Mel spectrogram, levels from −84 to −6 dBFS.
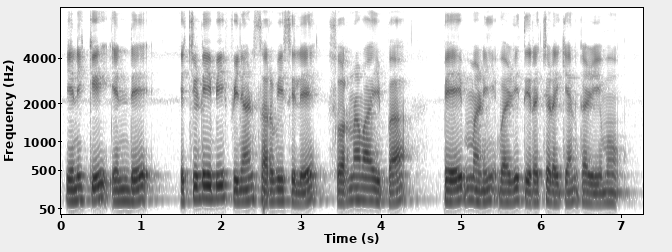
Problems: constant background noise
